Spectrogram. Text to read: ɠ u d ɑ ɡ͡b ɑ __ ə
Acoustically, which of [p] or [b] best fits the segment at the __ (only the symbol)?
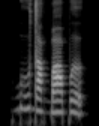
p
